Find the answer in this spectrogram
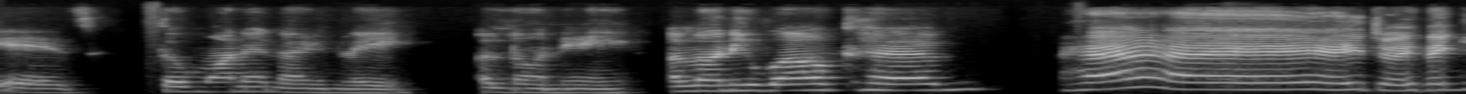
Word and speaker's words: Oloni: her podcast she is the one and only alani welcome hey hey joey thank you so much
